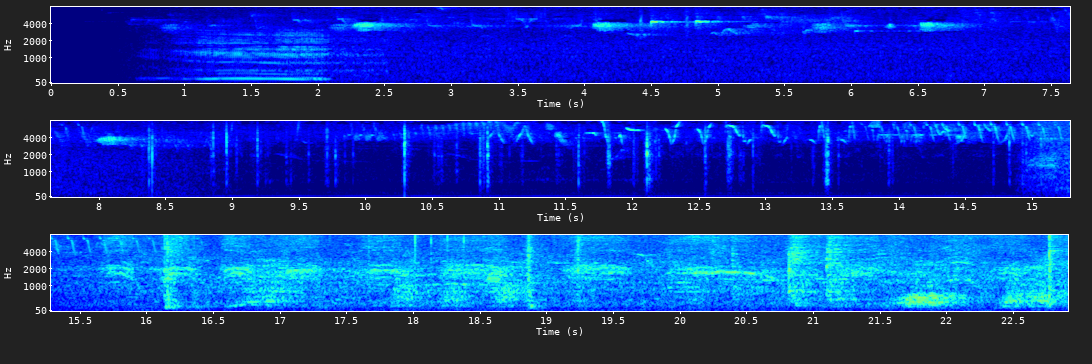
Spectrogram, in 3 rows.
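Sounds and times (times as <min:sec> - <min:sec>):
outdoor background noise: 0:00.2 - 0:22.9
deer stag roaring: 0:15.6 - 0:22.9.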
